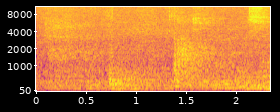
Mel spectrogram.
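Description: A handheld microphone being picked up and handled, giving two soft thumps about a second apart over the amplified room sound of a lecture hall.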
